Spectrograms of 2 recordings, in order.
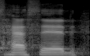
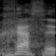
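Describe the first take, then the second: First: The word begins with a soft, breathy h. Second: The word begins with a harsh, throaty h. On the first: The speaker calls it wrong. "sometimes you read it as hesed" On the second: The speaker calls it right. "it's a hard H in Hebrew"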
